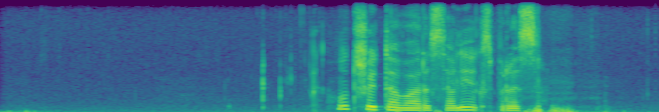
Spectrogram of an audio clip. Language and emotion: Russian, neutral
